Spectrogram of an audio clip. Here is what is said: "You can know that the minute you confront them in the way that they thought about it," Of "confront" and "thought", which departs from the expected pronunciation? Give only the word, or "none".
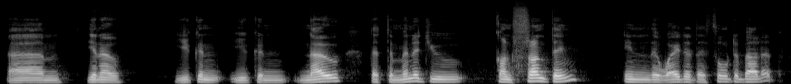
none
